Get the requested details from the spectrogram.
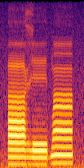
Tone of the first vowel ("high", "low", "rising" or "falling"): low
